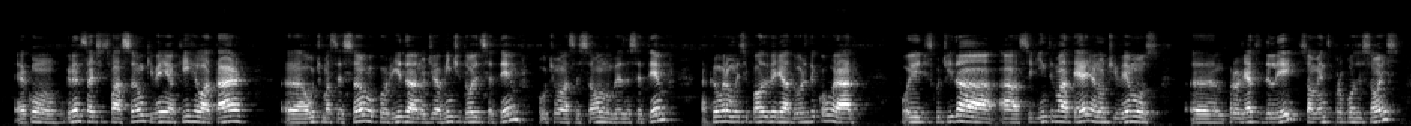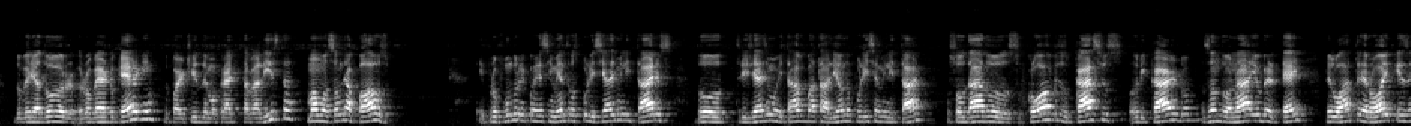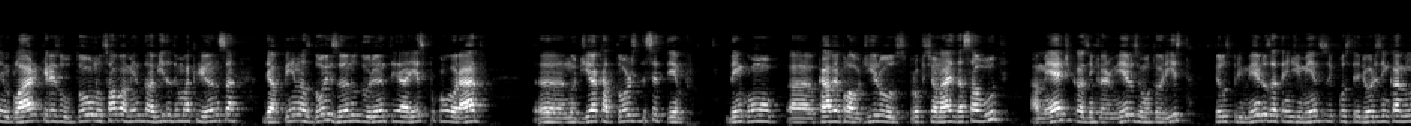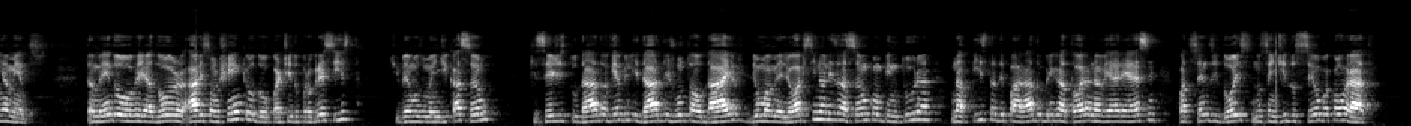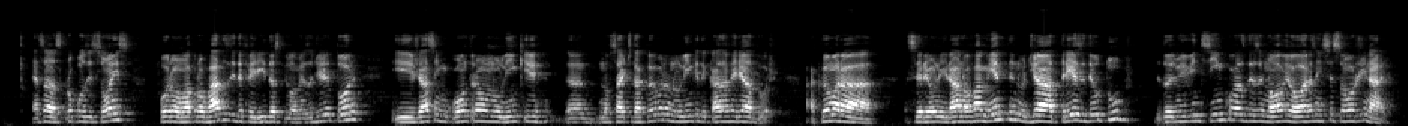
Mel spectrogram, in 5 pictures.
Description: Presidente do Poder Legislativo, Taciano Paloschi, concedeu entrevista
